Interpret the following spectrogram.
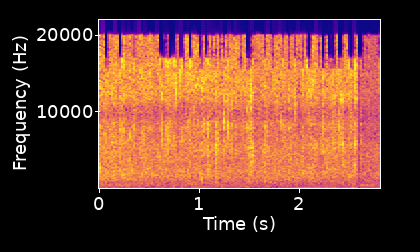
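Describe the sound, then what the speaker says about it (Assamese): Steady rain falls as a dense, even hiss during a night roadside stop outside a shop, constant and loud without a break. "এতিয়া মানে আমি আহি অলপ পাওঁহে আকৌ বৰষুণ ষ্টাৰ্ট হয়"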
